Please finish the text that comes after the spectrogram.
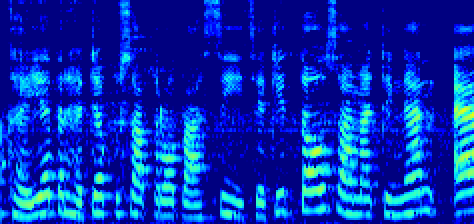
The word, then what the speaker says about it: tau: jadi momen gaya itu simbolnya seperti ini bacanya adalah tol jadi momen gaya atau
